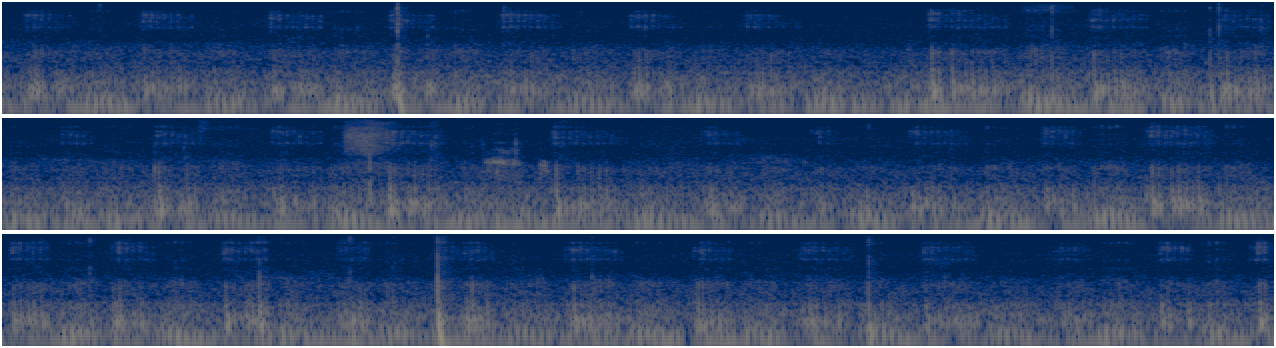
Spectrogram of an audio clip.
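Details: Purring calico kitten that keeps kneading on a futon, a low throaty rumble sustained without break, rhythmic pulses of breathing in and out, faint scratchy fabric sounds.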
